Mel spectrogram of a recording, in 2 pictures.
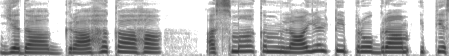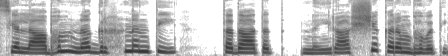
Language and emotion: Sanskrit, sad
